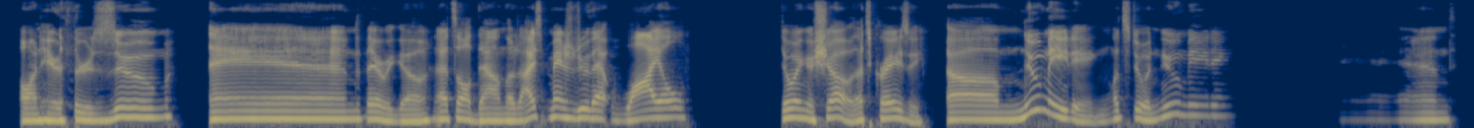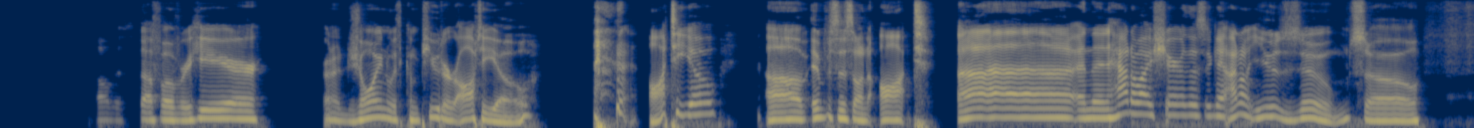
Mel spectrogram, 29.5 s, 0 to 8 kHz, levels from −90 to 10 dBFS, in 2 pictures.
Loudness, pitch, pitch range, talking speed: -22 LUFS, 135 Hz, 120-165 Hz, 125 wpm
